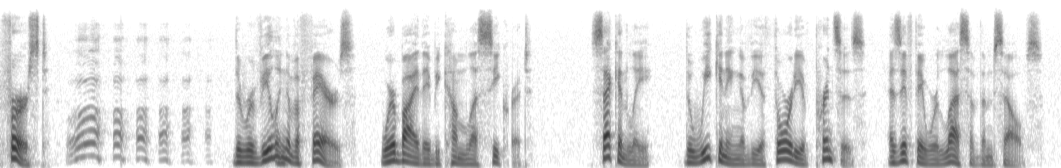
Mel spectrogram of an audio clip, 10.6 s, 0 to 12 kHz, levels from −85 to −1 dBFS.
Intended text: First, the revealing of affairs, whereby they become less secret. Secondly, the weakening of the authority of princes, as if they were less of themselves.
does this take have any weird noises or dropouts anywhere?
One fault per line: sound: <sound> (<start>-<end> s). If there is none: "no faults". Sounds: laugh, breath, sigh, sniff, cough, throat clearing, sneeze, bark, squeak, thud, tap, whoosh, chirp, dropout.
sound: laugh (0.6-2.2 s)
sound: dropout (5.1-5.1 s)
